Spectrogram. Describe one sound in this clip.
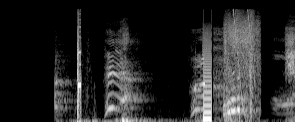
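Game punches and hits sound in quick bursts.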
